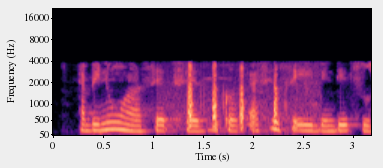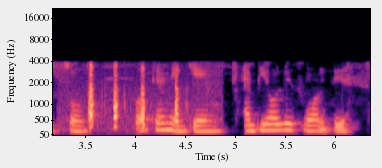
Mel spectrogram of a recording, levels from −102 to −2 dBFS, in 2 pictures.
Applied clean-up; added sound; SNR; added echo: none; Chicken, rooster; -2 dB; none.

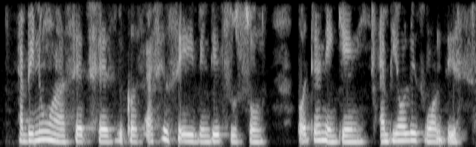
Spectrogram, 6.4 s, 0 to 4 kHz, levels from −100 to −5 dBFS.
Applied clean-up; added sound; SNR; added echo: none; none; none; none.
